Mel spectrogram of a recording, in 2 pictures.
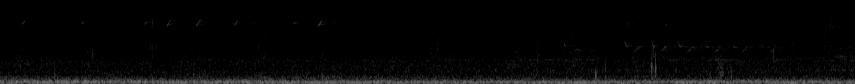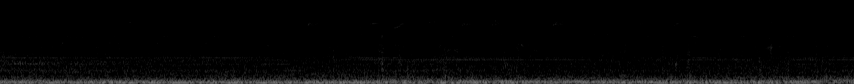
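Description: Outdoor ambience: a steady low rumble, with small birds chirping in short high chirps repeated throughout.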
